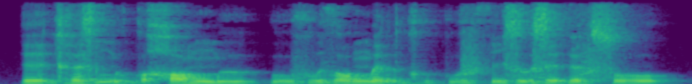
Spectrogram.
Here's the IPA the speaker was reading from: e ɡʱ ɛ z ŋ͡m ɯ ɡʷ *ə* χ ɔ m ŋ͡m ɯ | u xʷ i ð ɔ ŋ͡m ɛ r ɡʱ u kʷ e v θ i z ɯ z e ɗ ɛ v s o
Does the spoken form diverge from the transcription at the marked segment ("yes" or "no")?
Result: yes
